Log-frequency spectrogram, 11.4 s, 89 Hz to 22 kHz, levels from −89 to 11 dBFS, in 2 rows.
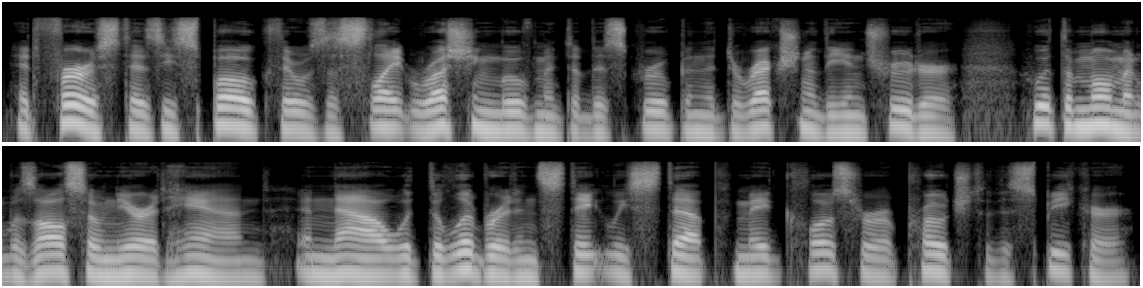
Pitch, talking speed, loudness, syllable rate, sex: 140 Hz, 220 wpm, -19 LUFS, 5.8 syllables/s, male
